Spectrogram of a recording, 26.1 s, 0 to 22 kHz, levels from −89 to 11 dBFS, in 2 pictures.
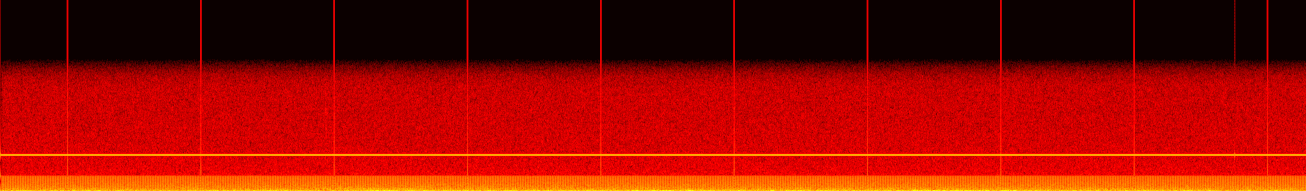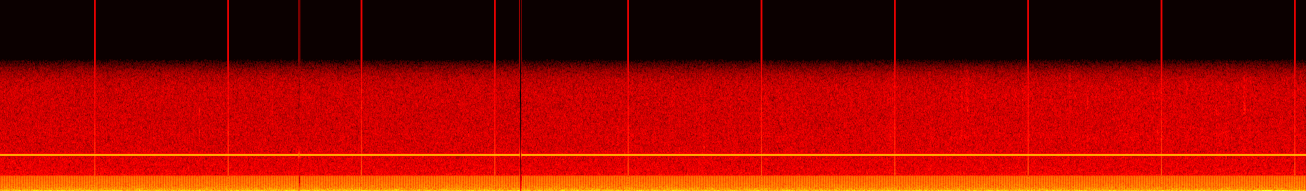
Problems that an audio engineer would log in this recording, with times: buzz 60 Hz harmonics 29 -27 dBFS
tick 45 rpm -6 dBFS
whine 4.2 kHz -26 dBFS
12.34 s: dropout 2.9 ms
16.04–16.05 s: dropout 12 ms
18.25–18.27 s: dropout 21 ms

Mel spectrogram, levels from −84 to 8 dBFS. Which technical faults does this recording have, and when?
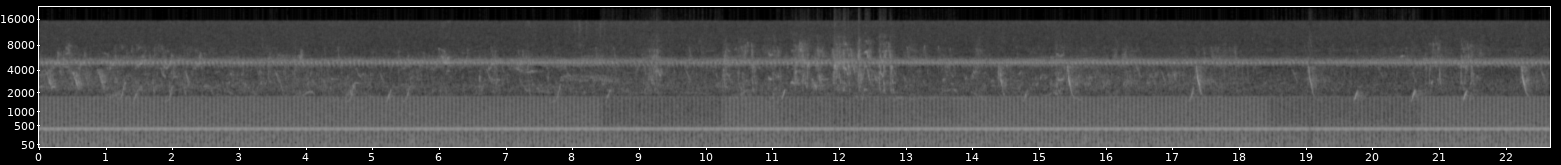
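buzz 50 Hz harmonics 35 -35 dBFS
crackle 130 per s -33 dBFS
whine 410 Hz -33 dBFS
8.42–10.27 s: clipped -24 dBFS
11.09–13.82 s: clipped -21 dBFS
18.43–20.72 s: clipped -23.5 dBFS

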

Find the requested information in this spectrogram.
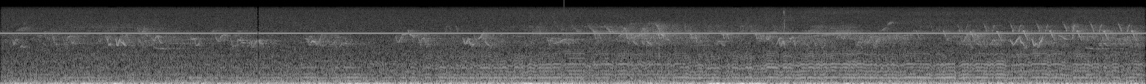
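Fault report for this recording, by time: whine 4.3 kHz -24 dBFS
2.57–2.59 s: dropout 20 ms
5.64 s: pop

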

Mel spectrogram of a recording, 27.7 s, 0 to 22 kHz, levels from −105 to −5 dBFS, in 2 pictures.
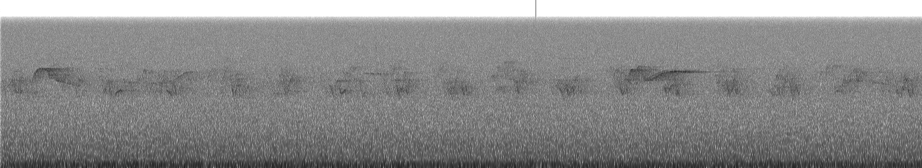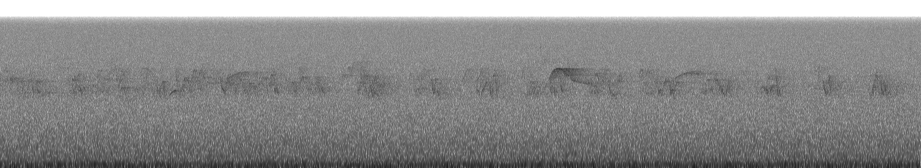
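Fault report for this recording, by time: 8.03 s: pop

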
